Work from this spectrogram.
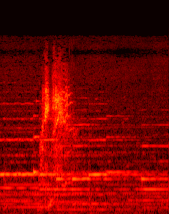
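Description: Cats meow and caterwaul in Genshin Impact gameplay, a short agitated burst of cries near the start over quiet game ambience and a faint voice.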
